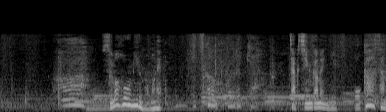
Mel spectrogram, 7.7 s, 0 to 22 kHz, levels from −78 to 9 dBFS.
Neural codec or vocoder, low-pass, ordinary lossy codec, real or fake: none; 7.2 kHz; AAC, 32 kbps; real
